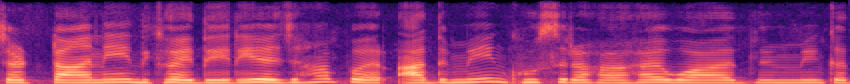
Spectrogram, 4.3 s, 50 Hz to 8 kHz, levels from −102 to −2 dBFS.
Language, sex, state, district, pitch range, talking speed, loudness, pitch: Hindi, female, Chhattisgarh, Sukma, 235-255 Hz, 195 wpm, -17 LUFS, 245 Hz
